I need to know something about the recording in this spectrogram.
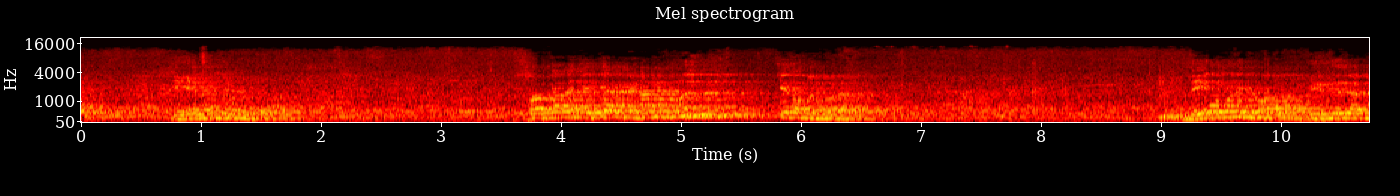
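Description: An elderly man speaks with animation through a microphone and loudspeakers in an echoing hall.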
